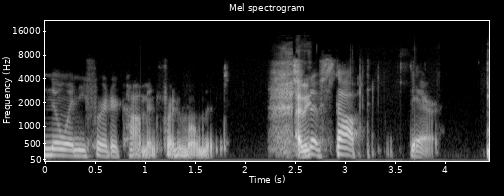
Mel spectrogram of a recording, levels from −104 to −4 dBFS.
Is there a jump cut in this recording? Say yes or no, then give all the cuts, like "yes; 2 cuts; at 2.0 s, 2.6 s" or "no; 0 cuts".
yes; 1 cut; at 2.5 s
